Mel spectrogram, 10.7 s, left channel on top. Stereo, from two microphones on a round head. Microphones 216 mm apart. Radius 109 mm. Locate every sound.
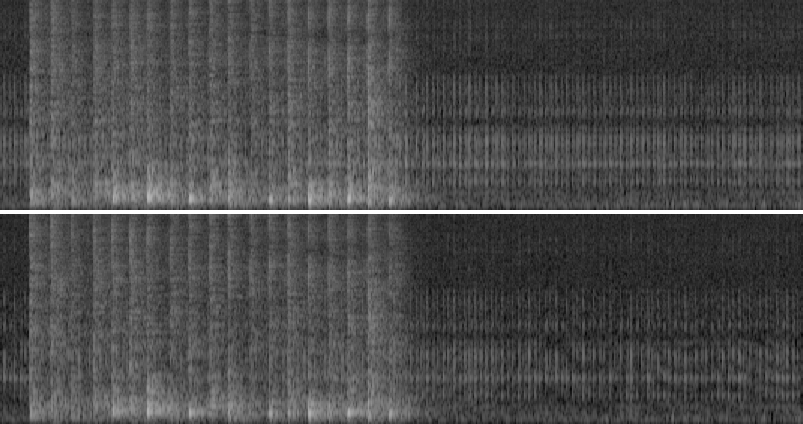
0.4 s footsteps: 35° right (ahead or behind), 2.5 m; by 5.3 s 25° left (ahead or behind), 1.1 m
